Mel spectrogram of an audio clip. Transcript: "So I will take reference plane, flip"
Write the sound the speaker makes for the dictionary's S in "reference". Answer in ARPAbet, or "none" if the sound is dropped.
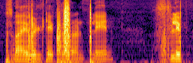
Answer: none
